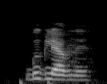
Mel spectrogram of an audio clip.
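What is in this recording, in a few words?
"быглявны" Komi, female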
